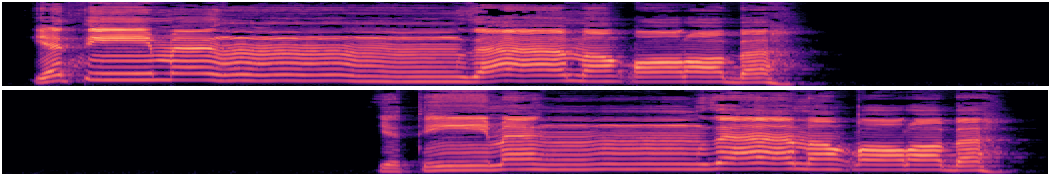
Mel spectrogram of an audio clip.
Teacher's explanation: মা কফ কলকলার হরফ ধাক্কা দিয়ে পড়তে হবে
